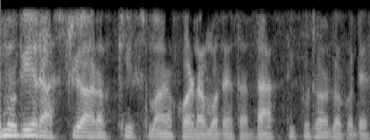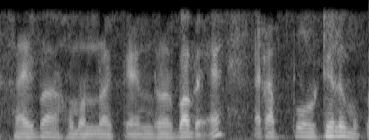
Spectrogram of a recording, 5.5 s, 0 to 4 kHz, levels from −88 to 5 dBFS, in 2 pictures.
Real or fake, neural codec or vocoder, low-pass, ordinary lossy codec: fake; codec, 24 kHz, 6 kbps, HILCodec; 3.6 kHz; none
